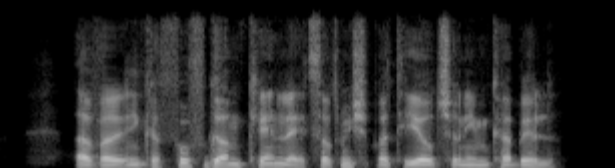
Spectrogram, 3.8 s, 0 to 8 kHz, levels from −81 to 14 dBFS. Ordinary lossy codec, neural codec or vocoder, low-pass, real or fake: Opus, 64 kbps; codec, 16 kHz, 0.8 kbps, ZipCodec; 7.2 kHz; fake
